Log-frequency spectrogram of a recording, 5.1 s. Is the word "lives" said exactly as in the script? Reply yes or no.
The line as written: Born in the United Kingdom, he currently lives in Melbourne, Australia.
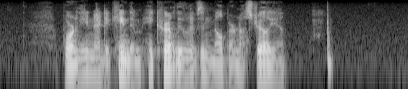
yes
